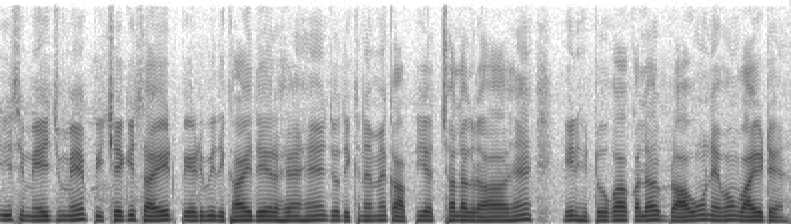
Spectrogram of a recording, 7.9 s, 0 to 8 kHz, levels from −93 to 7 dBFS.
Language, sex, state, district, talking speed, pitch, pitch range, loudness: Chhattisgarhi, male, Chhattisgarh, Raigarh, 210 wpm, 150 Hz, 145-155 Hz, -16 LUFS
